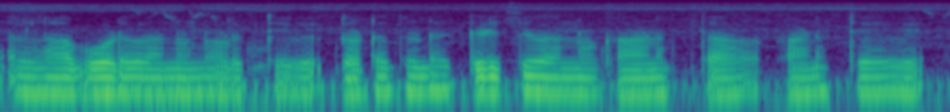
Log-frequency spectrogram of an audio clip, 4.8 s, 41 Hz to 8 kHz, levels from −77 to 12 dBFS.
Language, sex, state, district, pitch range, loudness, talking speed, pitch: Kannada, male, Karnataka, Koppal, 105-110 Hz, -19 LUFS, 115 wpm, 105 Hz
